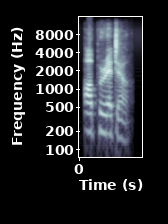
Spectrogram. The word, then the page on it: operetta: Indian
